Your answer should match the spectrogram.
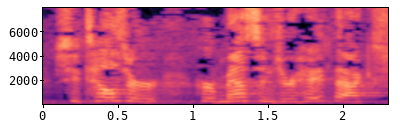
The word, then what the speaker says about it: Hathach: But thankfully, Hathach, and I looked up how to say it, it's Hathach, the messenger, he conveys what's going on back and forth, and you had that sort of passage.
